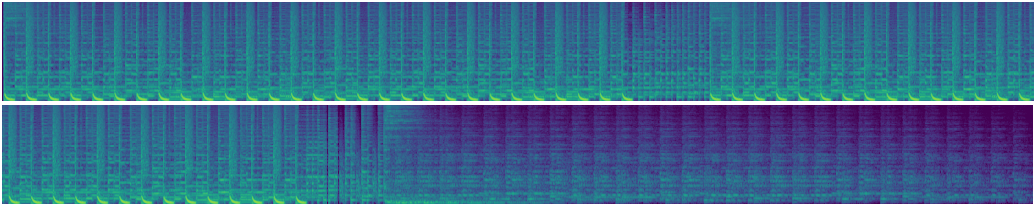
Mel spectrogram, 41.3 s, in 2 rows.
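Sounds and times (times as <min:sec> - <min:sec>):
trance arpeggio: 0:00.0 - 0:31.7.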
